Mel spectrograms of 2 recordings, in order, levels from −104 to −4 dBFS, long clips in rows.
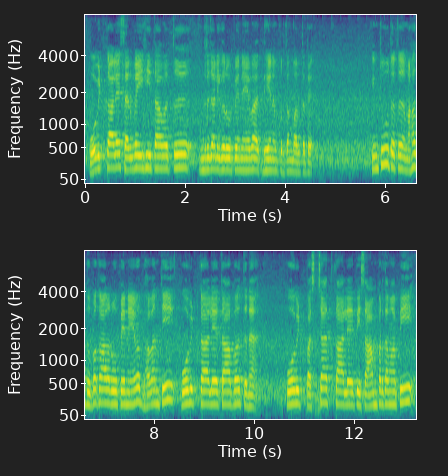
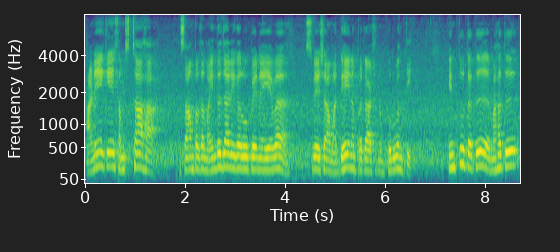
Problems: constant background noise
